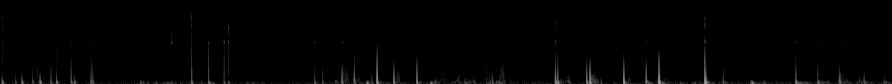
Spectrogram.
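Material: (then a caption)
Pine wood. A small solid pine block, held in both hands over a stereo recorder, is tapped and scratched with fingertips and short nails. The result is a quiet, irregular string of short, dry wooden taps with a low thump and bright clicky edges, mixed with soft scratching between them.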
